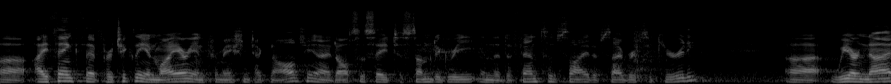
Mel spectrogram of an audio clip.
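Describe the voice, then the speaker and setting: A man with a Canadian accent has an ordinary speaking voice at medium pitch. He talks at a fairly quick pace with ordinary pitch variation. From Canada. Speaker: tech industry executive on a panel. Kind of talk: panel discussion.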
